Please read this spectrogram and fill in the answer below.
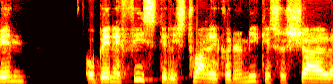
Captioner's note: speaking french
